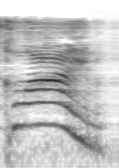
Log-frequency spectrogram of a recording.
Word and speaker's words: climb: go for it so when you have the M and the B together they say the MM sound remember that M sound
